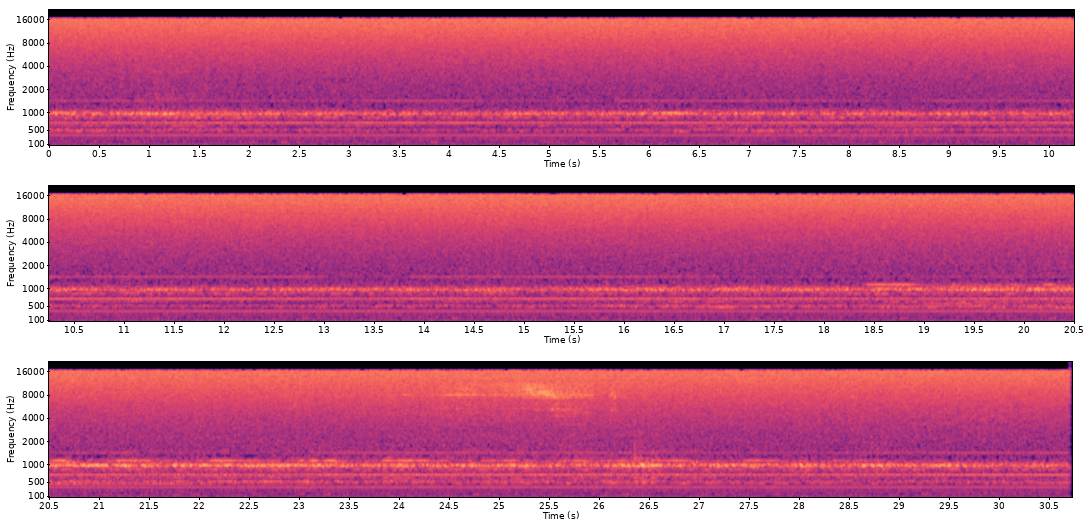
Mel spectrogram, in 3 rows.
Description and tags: Denver Millennium Bridge 03
Contact mic recording of the Millennium Bridge in Denver, CO, USA, from the lower southeast stay third from the pylon. Recorded February 21, 2011 using a Sony PCM-D50 recorder with Schertler DYN-E-SET wired mic.
contact-mic, Millennium-Bridge, normalized, construction-noise, contact, Sony, mic, Colorado, Denver, bridge, Schertler, DYN-E-SET, wikiGong, PCM-D50, contact-microphone, field-recording, construction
